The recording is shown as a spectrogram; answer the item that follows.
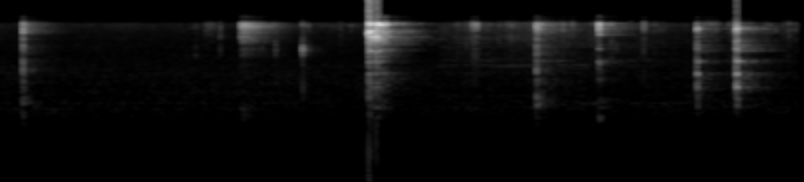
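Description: Metal spoon clinking and scraping against a dish as thick béchamel sauce is spooned and spread, about nine separate clinks, some ringing briefly, the loudest just before the middle.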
